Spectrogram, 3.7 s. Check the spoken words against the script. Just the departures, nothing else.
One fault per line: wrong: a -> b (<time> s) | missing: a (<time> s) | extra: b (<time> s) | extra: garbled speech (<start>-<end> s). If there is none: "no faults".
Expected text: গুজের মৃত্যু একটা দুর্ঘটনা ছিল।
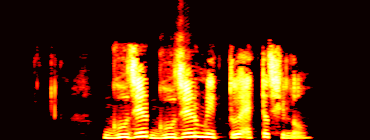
extra: গুজের (1.5 s)
missing: দুর্ঘটনা (2.7 s)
